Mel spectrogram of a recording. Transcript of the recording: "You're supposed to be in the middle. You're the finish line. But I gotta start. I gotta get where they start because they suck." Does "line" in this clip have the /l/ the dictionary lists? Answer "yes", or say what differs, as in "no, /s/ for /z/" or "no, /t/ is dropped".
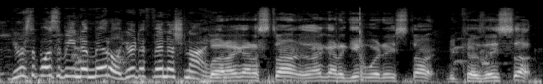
no, /n/ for /l/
